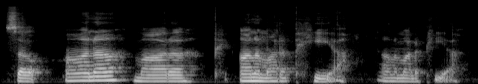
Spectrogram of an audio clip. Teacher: going from e to a again there's another example of vowel to vowel gliding where i'm going to have this kind of a glide yeah sound because i'm moving from the e shape to the uh shape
